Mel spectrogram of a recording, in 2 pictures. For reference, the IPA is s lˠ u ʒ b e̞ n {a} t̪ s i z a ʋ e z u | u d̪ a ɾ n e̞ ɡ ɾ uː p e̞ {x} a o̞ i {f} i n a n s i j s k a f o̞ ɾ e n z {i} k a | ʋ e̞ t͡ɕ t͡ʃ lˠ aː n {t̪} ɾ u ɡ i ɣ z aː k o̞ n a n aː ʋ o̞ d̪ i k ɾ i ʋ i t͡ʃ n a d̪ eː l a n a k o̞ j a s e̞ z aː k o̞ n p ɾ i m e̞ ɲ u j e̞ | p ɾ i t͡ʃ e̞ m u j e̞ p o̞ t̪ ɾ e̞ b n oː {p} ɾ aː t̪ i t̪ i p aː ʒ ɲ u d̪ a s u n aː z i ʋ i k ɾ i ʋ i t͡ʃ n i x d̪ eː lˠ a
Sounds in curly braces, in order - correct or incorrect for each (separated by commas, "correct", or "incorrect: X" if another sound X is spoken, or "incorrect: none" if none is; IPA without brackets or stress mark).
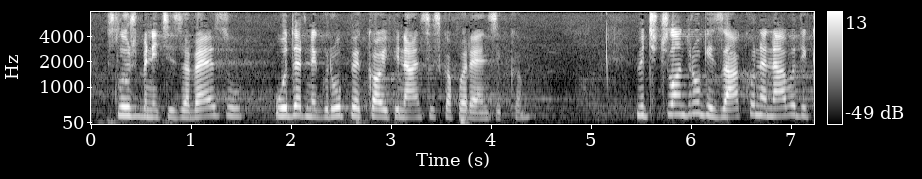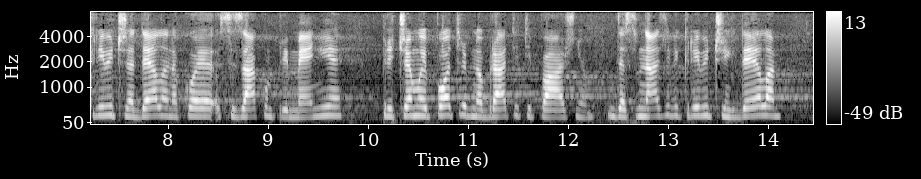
incorrect: i, incorrect: k, correct, correct, incorrect: d̪, incorrect: b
